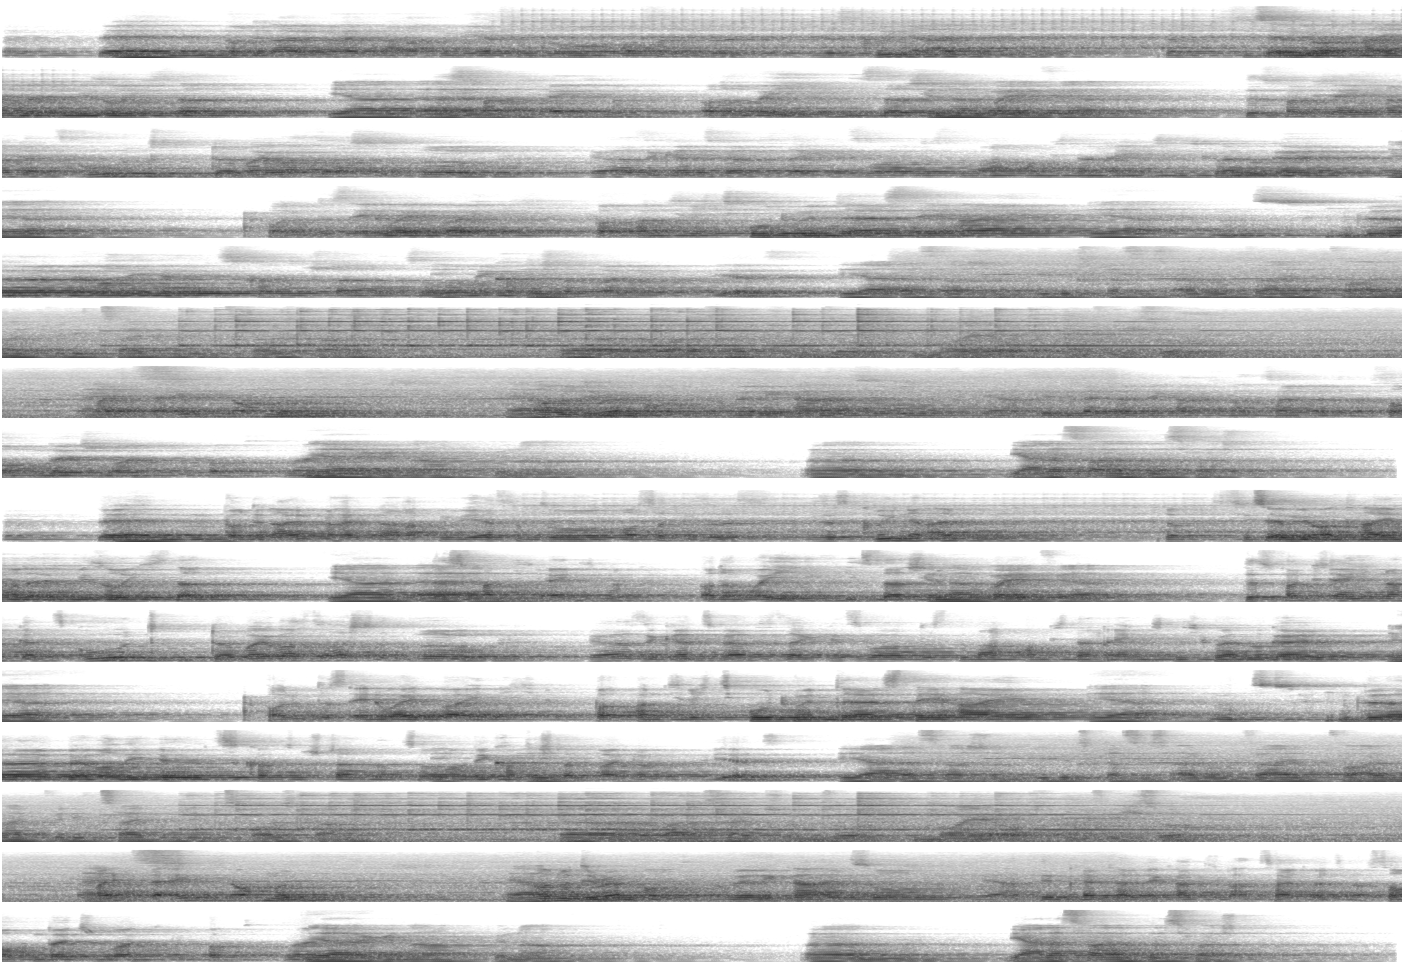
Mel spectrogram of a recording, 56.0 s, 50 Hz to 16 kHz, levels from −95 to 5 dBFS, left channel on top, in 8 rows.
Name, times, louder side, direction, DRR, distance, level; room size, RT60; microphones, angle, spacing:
voice 1, 0.5-3.7 4.0-5.1 5.8-5.9 6.2-8.0 9.2-10.1 10.5-12.2 13.2-16.4 16.9-20.6 22.3-23.5 24.0-26.2 27.0-30.6 31.0-31.8 42.5-43.5 44.6-46.6 46.9-49.7 50.0-50.1 50.4-50.6, right 2 dB, 85° right, 2 dB, 0.7 m, -25 dB
Rattle, 2.4-7.4, left 1 dB, 85° left, 1.2 m, -43 dB
voice 2, 8.6-9.6 11.6-12.6 20.9-21.4 26.4-26.9 30.1-30.3 30.6-30.8 32.2-36.8 37.8-41.0 42.4-42.9 44.5-44.8 50.5-51.9 53.0-53.7 54.0-55.2, right 2 dB, 25° right, 4 dB, 0.3 m, -27 dB
sound 1, 32.4-47.6, equal, 40° left, 1.2 m, -40 dB
sound 2, 35.3-41.2 42.1-42.2, left 2 dB, 20° left, 0.6 m, -30 dB
9.2 x 3.1 x 4.5 m, 2.2 s
head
